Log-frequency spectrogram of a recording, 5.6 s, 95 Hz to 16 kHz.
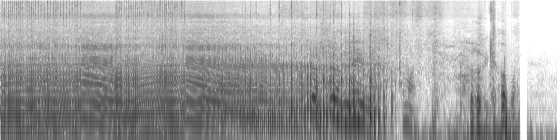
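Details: Old Ohlsson & Rice two-stroke chainsaw, sat 20+ years, after blowing it out restored fuel: revs climb and fall cleanly through several throttle blips, then settle toward idle before shutting off.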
